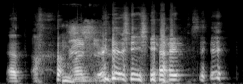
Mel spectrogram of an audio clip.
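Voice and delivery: breaking into loud laughter mid-sentence; talking while cracking up; laughing. Real, not acted. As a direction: laugh through the words.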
